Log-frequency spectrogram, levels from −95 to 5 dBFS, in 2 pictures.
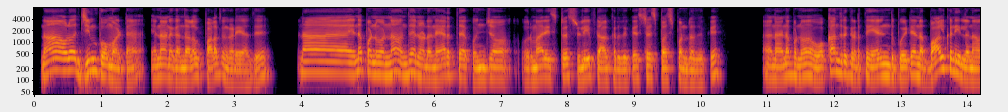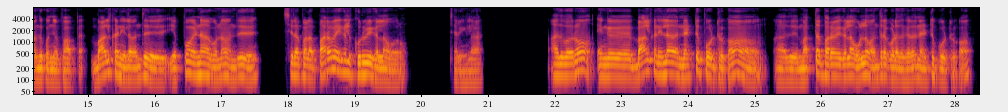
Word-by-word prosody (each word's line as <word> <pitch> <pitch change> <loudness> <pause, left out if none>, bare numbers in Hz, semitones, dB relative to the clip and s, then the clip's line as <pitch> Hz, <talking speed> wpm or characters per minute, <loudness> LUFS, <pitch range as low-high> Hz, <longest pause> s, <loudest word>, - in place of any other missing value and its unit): நான் 185 +2 +2
அவ்ளோவா 185 +1 +5
ஜிம் 165 +7 +2
போமாட்டன். 115 -4 0 0.2
ஏன்னா, 125 +2 0
எனக்கு 115 -2 0
அந்த 105 +1 +2
அளவுக்கு 125 +2 -2
பழக்கம் 130 0 0
கிடையாது. 90 -2 -2 0.6
நான் 160 -1 +1
என்ன 155 +5 +1
பண்ணுவன்னா, 145 0 +1
வந்து 140 +3 -1
என்னோட 120 -6 0
நேரத்த 135 +3 -2 0.2
கொஞ்சம் 110 +1 +1 0.3
ஒரு 105 0 -2
மாரி 120 +2 +1
ஸ்ட்ரெஸ் 125 +2 -2
ரிலீஃப்ட் 120 +3 +1
ஆக்குறதுக்கு, 100 +1 -2
ஸ்ட்ரெஸ் 120 0 -1
பர்ஸ்ட் 105 0 0
பண்றதுக்கு, 95 +4 -2 0.8
அ - - -4
நான் 115 0 +1
என்ன 135 - +2
பண்ணுவன், 130 0 +1
உட்கார்ந்திருக்கிற 150 0 0
இடத்துலருந்து 130 - -2
எழுந்து 130 +1 +2
போயிட்டு, 115 +4 +2
அந்த - - +3
பால்கனில 165 - +3
நான் 100 0 0
வந்து 105 +1 0
கொஞ்சம் 95 -2 -1
பாப்பேன். 95 0 -5 0.2
பால்கனில 140 -6 +2
வந்து, 120 +4 +2 0.4
எப்போ 110 +9 -3
என்ன 140 +1 +2
ஆகும்னா 120 +2 -1
வந்து, 125 +4 0 0.7
சில 140 -1 +2
பல 125 - +1 0.2
பறவைகள், 180 -4 +2
குருவிகள்லாம் 120 -9 +3
வரும். 90 -1 -8 0.7
சரிங்களா? 90 +1 -7 1.2
அது 135 0 +3
வரும். 175 +7 +3 0.2
எங்க 125 0 +2 0.5
பால்கனில 150 -3 +1 0.2
நெட்டு 125 +7 -1
போட்ருக்கோம். 140 +2 0 0.6
அது 100 +1 -1 0.2
மத்த 110 +8 -1
பறவைகள்லாம் 130 -1 +2
உள்ள 140 +2 +4
வந்துறக்கூடாதுங்குறதுக்காகதான் 110 -2 0
நெட்டு 105 +5 -4
போட்ருக்கோம். 100 - -4
125 Hz, 135 wpm, -23 LUFS, 110-140 Hz, 1.2 s, அவ்ளோவா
